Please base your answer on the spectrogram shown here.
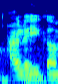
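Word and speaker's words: عليك: Line کے اندر جو غلطی کی جاتی ہے وہ علیکہ میں جو عین نظر آ رہا ہے یہاں پر حمزہ ادا کر دی جاتی ہے اور ایھا النبی پڑھا جاتا ہے، جو کہ پنجابی لہجے کی غلطی ہے۔ تو ٹھیک کس طرح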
